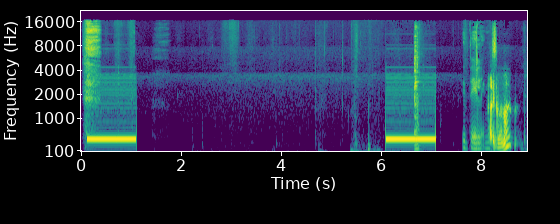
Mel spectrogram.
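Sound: telephone ringing tone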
